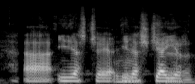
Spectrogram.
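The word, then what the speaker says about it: Ilyas Chair: And of course, our most talk man in the summer, Ilyas Cheyer, actually, Moroccan pronunciation.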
